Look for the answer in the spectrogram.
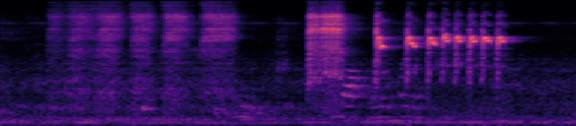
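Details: Brown-cheeked bulbul, locally cucak jenggot, in the sharp besetan scraping style: five buzzy, hoarse rasps, a harsh burst, then a fast chattering run of about eight clipped, piercing notes, loud and close.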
